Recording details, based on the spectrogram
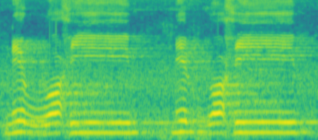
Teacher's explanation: نون کو ڈائریکٹ را کے ساتھ ملائیں گے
